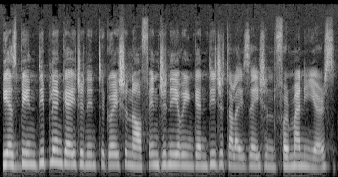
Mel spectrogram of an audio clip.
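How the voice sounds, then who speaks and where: A woman moderating a conference panel, thanking speakers and introducing the next one in a warm, encouraging way. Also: medium pitch, steady tone, fairly quick, smooth. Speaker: session moderator.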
